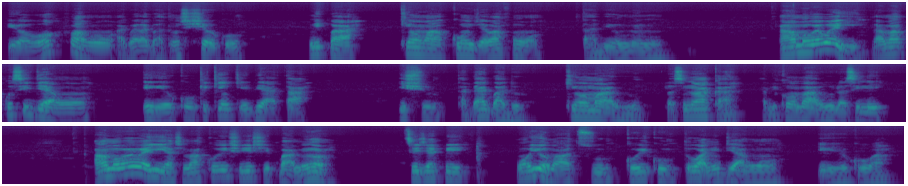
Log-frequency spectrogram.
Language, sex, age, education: Yoruba, male, 15-29, tertiary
